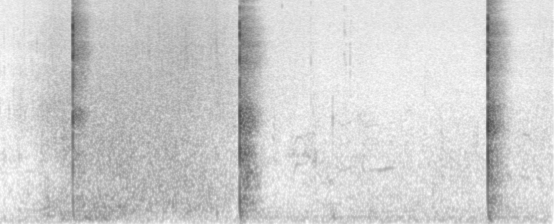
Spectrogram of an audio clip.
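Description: A hand slaps sunscreen onto a bare belly: three sharp, close skin slaps spaced a couple of seconds apart, with a soft hiss of background noise between them and no talking.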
